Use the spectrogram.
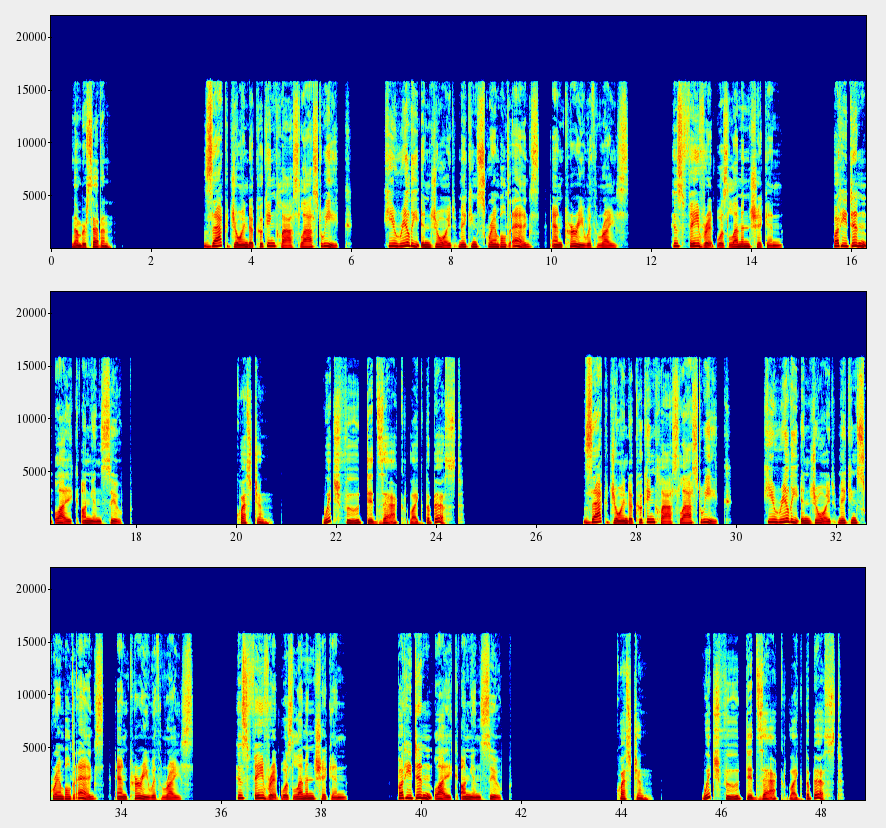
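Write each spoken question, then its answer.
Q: Which food did Zach like the best?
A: Lemon chicken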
